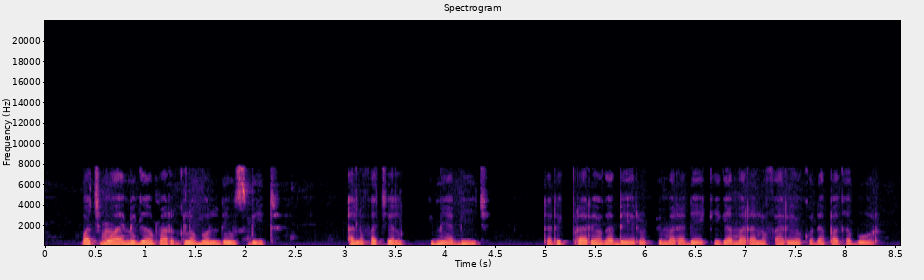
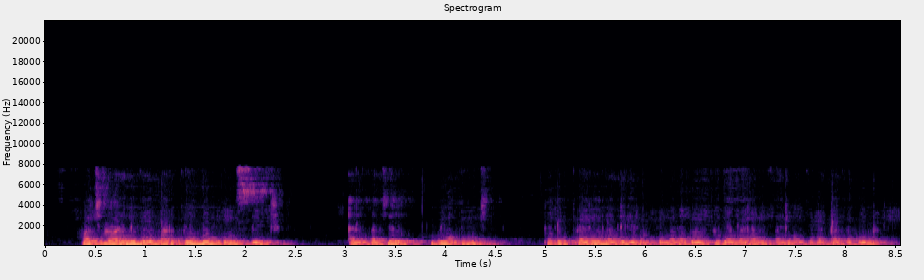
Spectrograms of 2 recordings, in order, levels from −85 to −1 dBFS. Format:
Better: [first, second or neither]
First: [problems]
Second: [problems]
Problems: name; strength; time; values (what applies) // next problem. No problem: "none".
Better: first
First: none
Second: noise reduction (neural separator model SepFormer DNS4)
